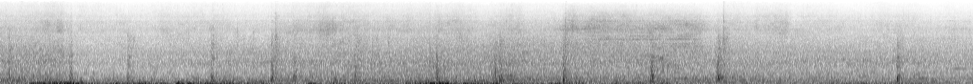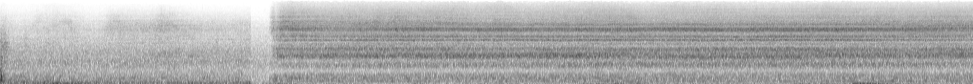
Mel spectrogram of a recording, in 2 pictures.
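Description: Passenger coaches rolling slowly past with a low rumble, their wheels clicking over the rail joints. About two-thirds of the way in this stops abruptly and is replaced by a steady, shrill steam note from a steam locomotive, several high tones held without a break.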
